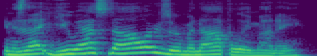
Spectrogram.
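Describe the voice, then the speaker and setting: Doubtful everyman, read by a man: wry, questioning, higher male pitch, very mellow tone. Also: very animated, fast. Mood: incredulous. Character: skeptical, wry male job candidate. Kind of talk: audiobook-like story reading.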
